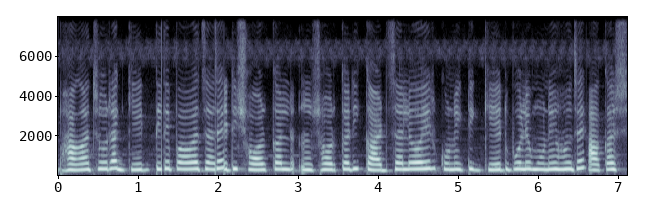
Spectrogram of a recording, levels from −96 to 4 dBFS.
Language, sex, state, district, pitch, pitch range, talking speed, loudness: Bengali, female, West Bengal, Dakshin Dinajpur, 320 Hz, 295-330 Hz, 145 wpm, -13 LUFS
